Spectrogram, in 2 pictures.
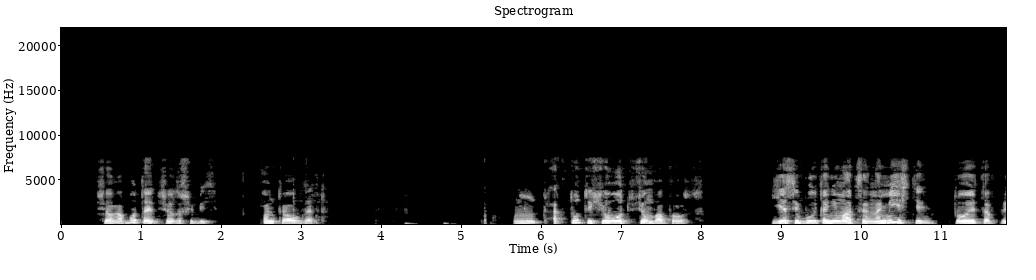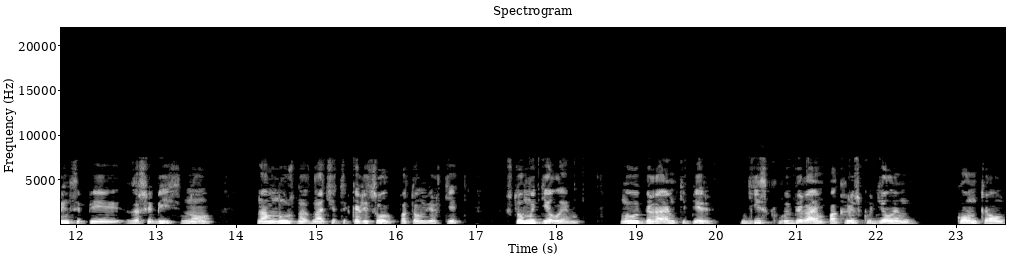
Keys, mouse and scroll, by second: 2.9 ctrl+z, 17.7-18.4 drag, 20.8 shift+click.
